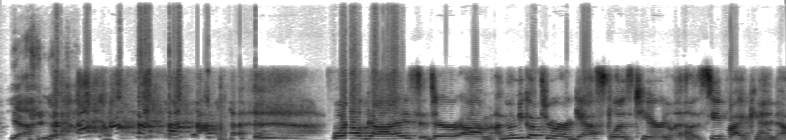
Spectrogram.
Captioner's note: laughter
